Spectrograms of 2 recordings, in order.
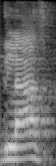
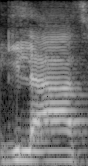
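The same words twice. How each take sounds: First: It starts with a direct 'gl' cluster. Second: An extra vowel splits the 'g' and 'l'. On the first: The speaker calls it right. "तब ये गिलास पढ़ेंगे" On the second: The speaker calls it wrong. "न कि गिलास या बिस्कुट पढ़ेंगे"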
